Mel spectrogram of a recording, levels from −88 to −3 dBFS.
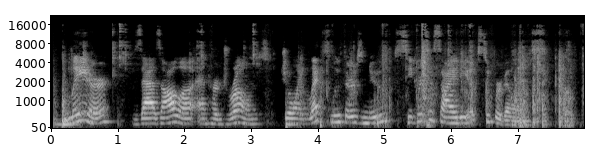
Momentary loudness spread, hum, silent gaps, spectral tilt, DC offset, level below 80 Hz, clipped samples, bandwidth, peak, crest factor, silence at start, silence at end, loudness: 10 LU; none; none; -3.5 dB/octave; under 0.1%; -62 dBFS; under 0.1%; 17 kHz; -10 dBFS; 18 dB; 0.05 s; 0 s; -28 LUFS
